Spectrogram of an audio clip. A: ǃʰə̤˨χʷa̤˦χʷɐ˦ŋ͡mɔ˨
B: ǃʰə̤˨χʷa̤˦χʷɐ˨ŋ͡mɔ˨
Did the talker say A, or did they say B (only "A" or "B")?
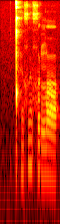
B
